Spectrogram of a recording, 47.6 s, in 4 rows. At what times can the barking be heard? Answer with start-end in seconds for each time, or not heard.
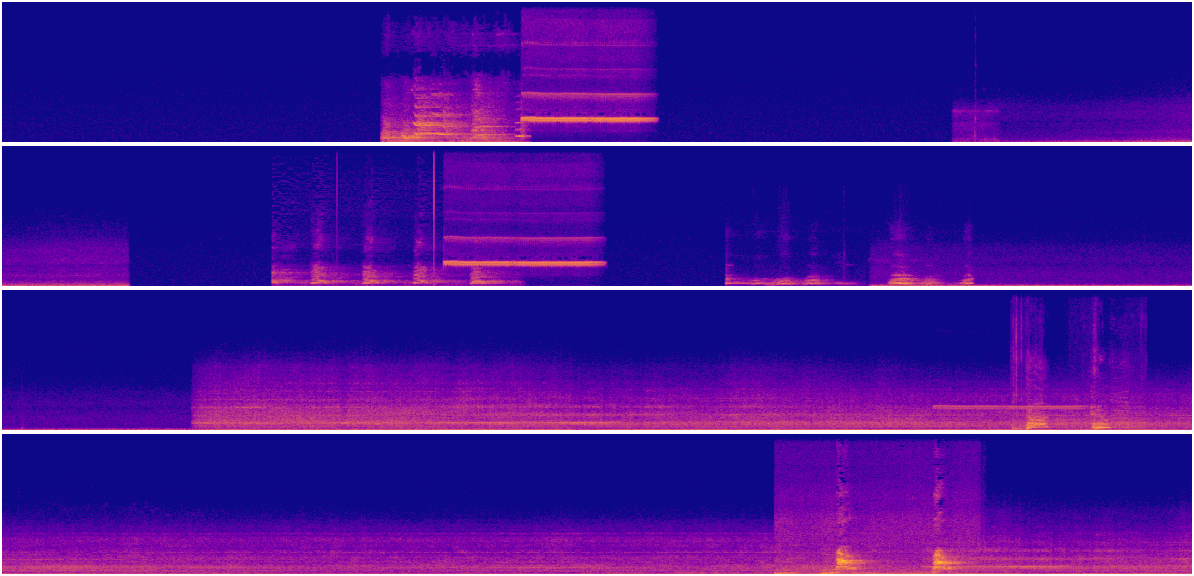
3.8-5.3, 14.6-16.9, 19.1-20.1, 20.8-21.6, 33.9-35.2, 43.4-45.4.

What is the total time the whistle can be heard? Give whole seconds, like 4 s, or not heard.
5 s.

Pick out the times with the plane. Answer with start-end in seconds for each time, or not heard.
9.5-13.2, 20.6-47.5.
